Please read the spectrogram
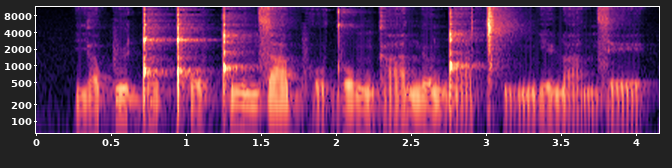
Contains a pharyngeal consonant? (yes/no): no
